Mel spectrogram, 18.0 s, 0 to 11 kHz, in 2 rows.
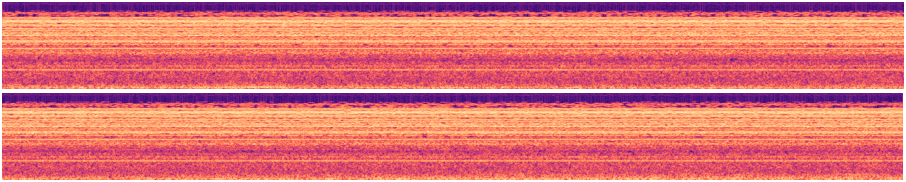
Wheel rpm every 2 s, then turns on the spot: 0, 0, 0, 0, 0, 0, 0, 0, 0.
none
